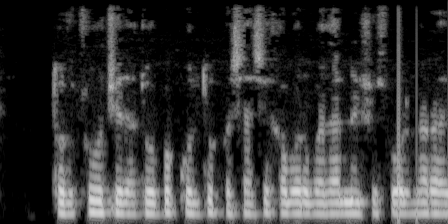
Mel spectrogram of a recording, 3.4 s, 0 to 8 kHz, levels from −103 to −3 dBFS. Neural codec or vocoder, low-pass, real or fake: none; 7.2 kHz; real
